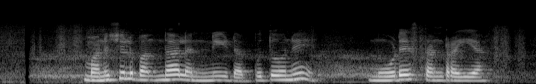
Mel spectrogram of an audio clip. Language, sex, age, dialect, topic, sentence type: Telugu, female, 46-50, Utterandhra, banking, statement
